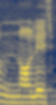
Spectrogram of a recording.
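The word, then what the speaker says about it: knowledge: इसको नॉलेज पढ़ेंगे, के साइलेंट, यन से पहले के आया साइलेंट होगा, नॉलेज।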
